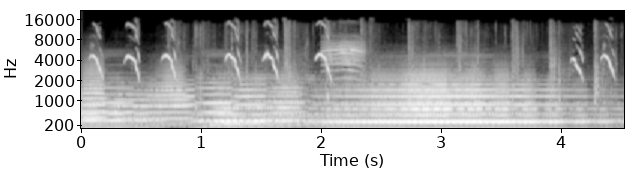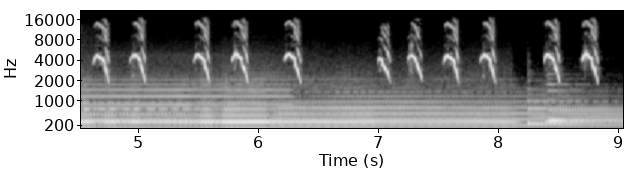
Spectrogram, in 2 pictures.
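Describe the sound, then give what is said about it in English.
Baby chicks peep, one of them with an injured foot, in many rapid high-pitched chirps that come in clusters over steady low sustained tones. “something's wrong with the baby chicks.”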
